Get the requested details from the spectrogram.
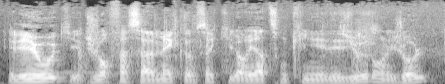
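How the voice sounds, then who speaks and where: A man's voice: fairly low pitch, rapid-fire, crowd noise. A man narrating as game master of a tabletop role-playing game, in a casual, joking way.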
